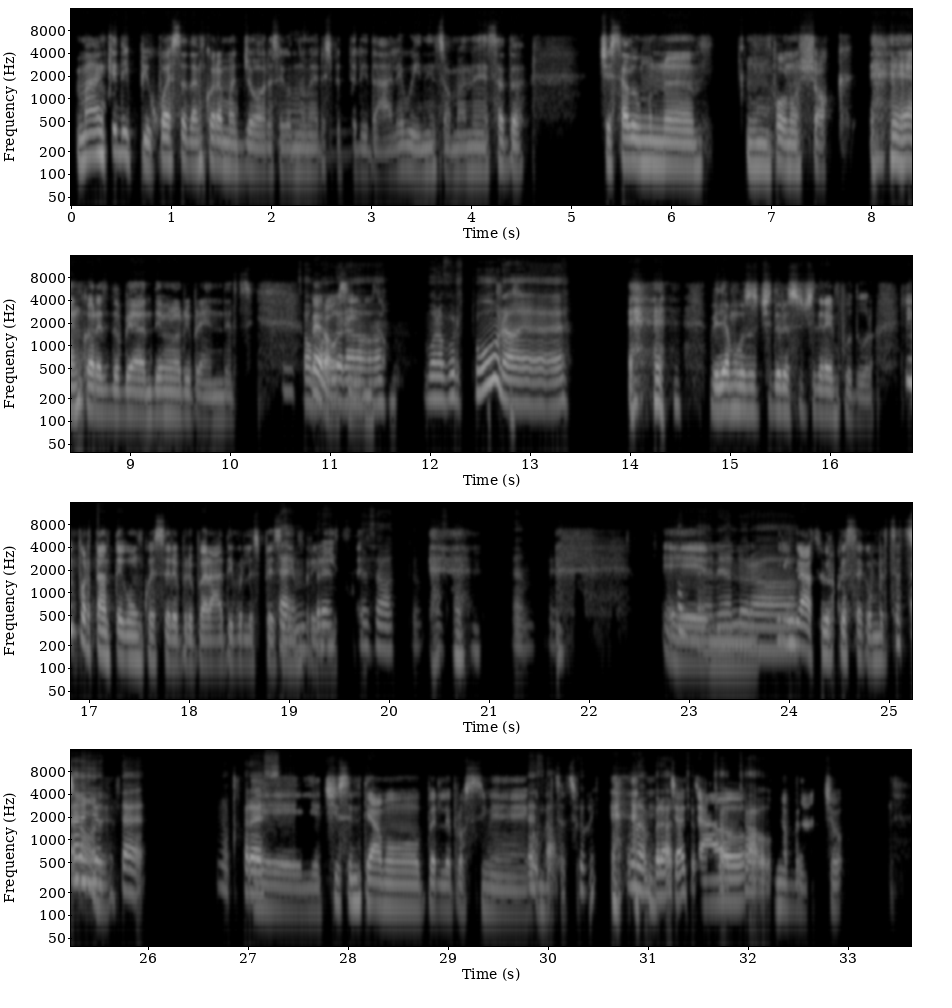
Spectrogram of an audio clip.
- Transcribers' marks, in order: laughing while speaking: "e ancora"; chuckle; "comunque" said as "gounque"; chuckle; tongue click; chuckle
- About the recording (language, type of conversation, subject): Italian, unstructured, Come ti prepari ad affrontare le spese impreviste?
